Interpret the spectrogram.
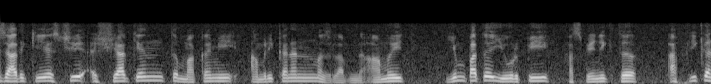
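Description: Nothing here goes wrong: the room's background noise sits about 24 dB under the speech, and the wideband phone coding shows little or no strain at what sounds like its highest rate.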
